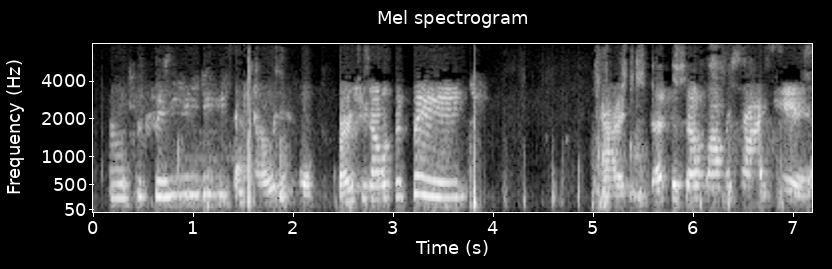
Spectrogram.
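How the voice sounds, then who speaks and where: A loud, animated woman's voice at a high pitch, fairly slow with long, frequent pauses and very wide pitch swings, over music in the background. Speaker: writing coach and livestream host. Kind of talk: casual interview.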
